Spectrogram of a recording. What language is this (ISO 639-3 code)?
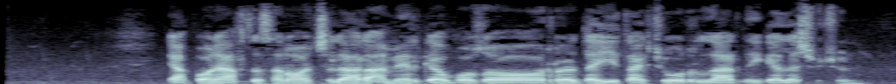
uzb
